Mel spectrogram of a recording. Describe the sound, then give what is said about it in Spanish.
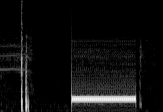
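A couple of quick clicks, then a steady telephone dial tone hums for almost a second before cutting off abruptly, with a faint click after, as someone phones the police. No one speaks. “Voy a llamar a la policía ya mismo.”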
